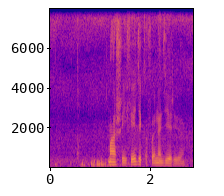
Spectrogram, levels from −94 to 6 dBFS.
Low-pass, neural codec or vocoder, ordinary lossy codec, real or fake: none; none; none; real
